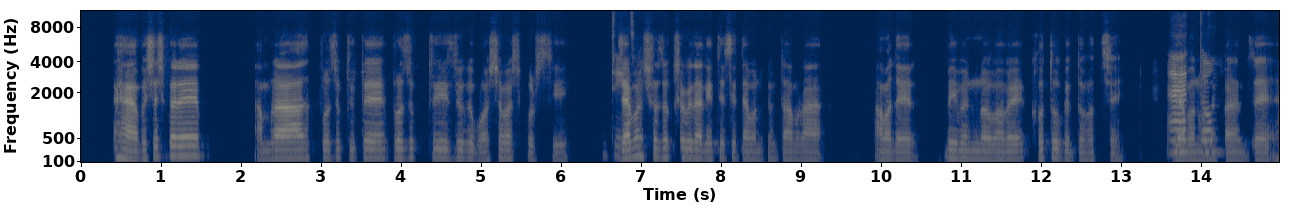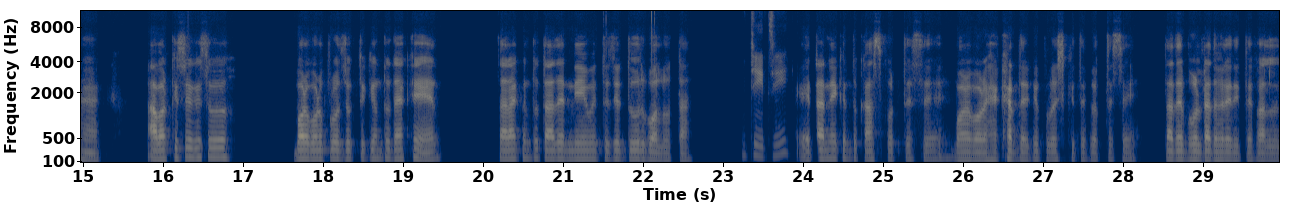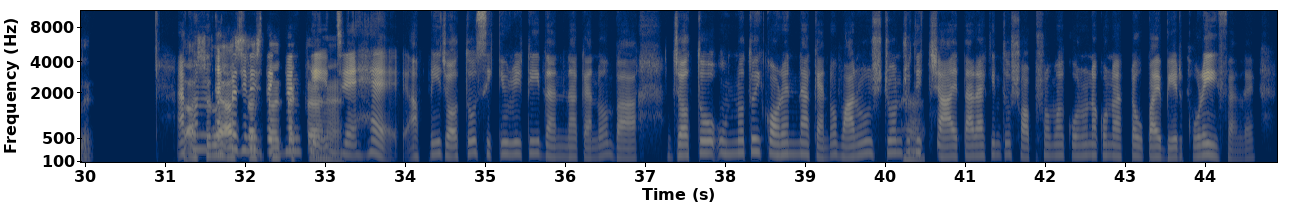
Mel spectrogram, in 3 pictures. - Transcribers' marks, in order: "বসবাস" said as "ভসবাস"; other noise; chuckle
- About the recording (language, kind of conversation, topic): Bengali, unstructured, বড় বড় প্রযুক্তি কোম্পানিগুলো কি আমাদের ব্যক্তিগত তথ্য নিয়ে অন্যায় করছে?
